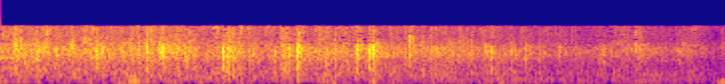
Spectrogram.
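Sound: audience applause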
